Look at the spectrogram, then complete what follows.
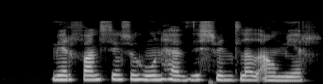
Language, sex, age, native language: Icelandic, female, 12, Icelandic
